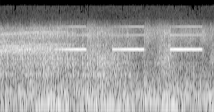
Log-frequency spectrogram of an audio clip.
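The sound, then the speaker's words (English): A big rig truck pulling up, its engine giving a steady low rumble while a high-pitched reversing beep sounds in three separate runs over it. “Sure do, boy. Pull that rig on up.”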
